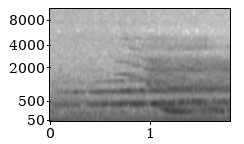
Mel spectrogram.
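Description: Whale vocalizations: long, tonal moaning calls that overlap, with one call sliding downward in pitch, heard alone against a low, steady background.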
